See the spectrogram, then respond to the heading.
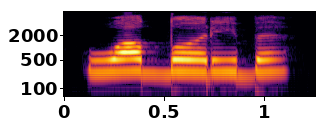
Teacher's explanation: آخری میں با پہ جزم ہے تو یہاں با کا حکم ہے قلقلہ. قلقلہ کا معنی ہے حرف ساکن کو ہلانا تو ہم حرف البا کو ہلاتے ہوئے یہ کلمہ کو پڑھیں گے · حرف را کے نیچے زیر ہے تو یہاں را کا حکم ہے ترقیق. ہم حرف را کو پتلی آواز میں پڑھیں گے. آخری میں با پہ جزم ہے تو یہاں با کا حکم ہے قلقلہ.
